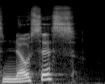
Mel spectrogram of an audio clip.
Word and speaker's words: Gnosis: So let's take a listen to, Will, would you pronounce this Gnosis? – Yeah. – G-N-O-S-I-S. Gnosis from Zeno Saga Episode 1.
